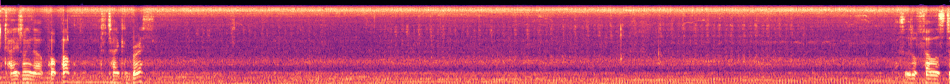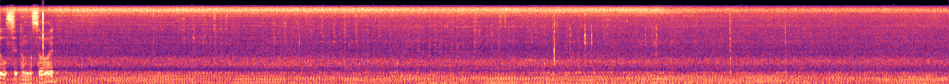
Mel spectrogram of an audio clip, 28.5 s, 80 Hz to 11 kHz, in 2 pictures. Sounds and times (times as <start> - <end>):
Speech: 0.0 - 2.4, 13.4 - 15.2.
